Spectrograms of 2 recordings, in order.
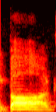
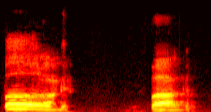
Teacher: when you say bug, it's a little higher up in your mouth.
